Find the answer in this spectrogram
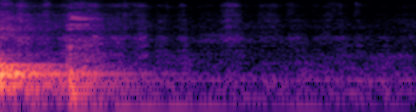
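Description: Faint sound of a felt-tip marker pen writing on paper, a word being written stroke by stroke, after the end of a spoken word at the start.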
